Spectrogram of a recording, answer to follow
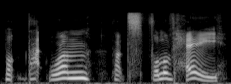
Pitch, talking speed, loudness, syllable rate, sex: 240 Hz, 155 wpm, -19 LUFS, 4.0 syllables/s, female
